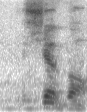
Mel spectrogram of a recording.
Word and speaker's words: je vends: Okay, see, when you were pronouncing this, je vends, Yeah.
